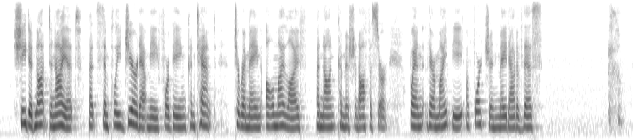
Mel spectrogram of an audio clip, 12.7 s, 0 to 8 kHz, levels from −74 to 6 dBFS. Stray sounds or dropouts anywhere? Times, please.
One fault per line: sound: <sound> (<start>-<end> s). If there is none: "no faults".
sound: sneeze (12.2-12.5 s)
